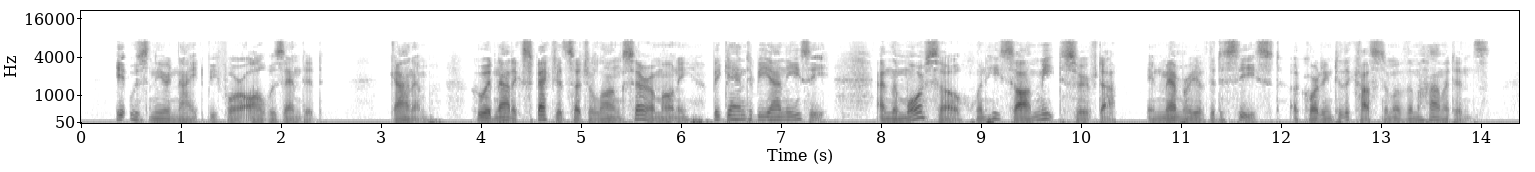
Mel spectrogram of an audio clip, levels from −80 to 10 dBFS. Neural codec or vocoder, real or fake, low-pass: none; real; 7.2 kHz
